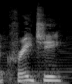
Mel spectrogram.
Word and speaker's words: Krejci: Guys, I hope you enjoyed this session with Martha Krejci, pronounced like crazy because she's a crazy woman, but she gets stuff done.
